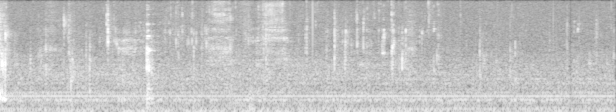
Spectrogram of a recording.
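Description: Chewing and small mouth clicks of people eating rice and curry by hand, over a steady low hum.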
